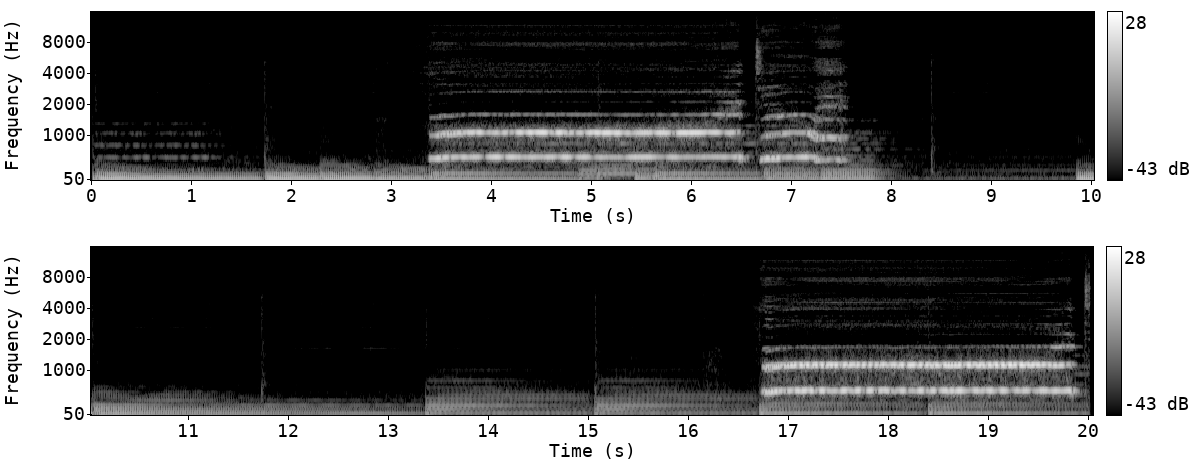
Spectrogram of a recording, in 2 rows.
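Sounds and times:
soprano singing: 0:03.2 - 0:08.1, 0:16.6 - 0:20.0.

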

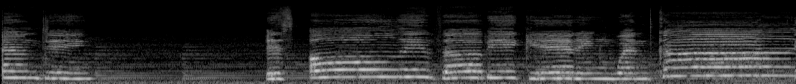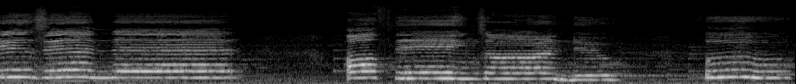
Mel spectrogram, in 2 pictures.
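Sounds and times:
alto choir singing: 0:00.0 - 0:01.0, 0:02.7 - 0:10.4, 0:11.4 - 0:14.3.

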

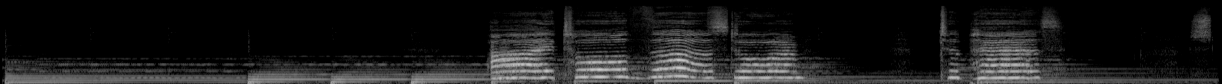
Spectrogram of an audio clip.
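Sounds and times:
alto choir singing: 0:00.0 - 0:08.4, 0:09.4 - 0:10.7.

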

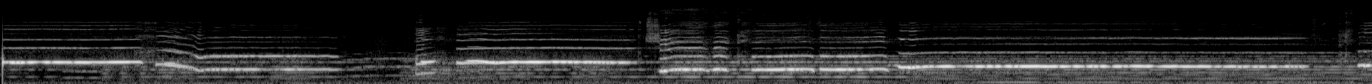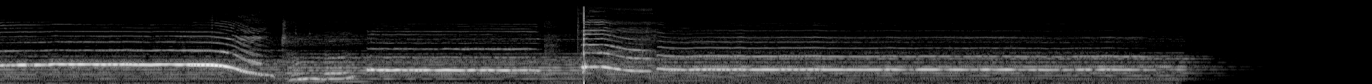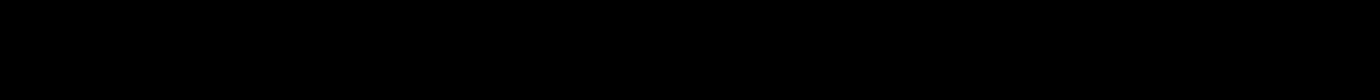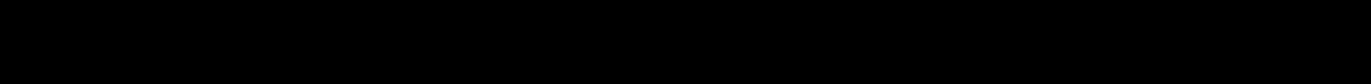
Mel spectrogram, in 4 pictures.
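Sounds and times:
soprano singing: 0:00.0 - 0:25.8.

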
